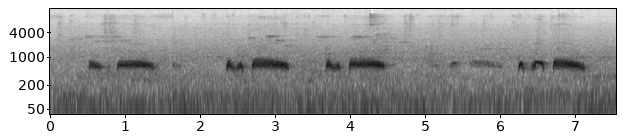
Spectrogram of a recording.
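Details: Spotted dove giving 'thúc gù' style cooing used to train a newly caught bird: low hollow coos in four phrases, each a short note or quick double note then a longer sustained coo, spaced about two seconds apart, faint chirps behind.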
